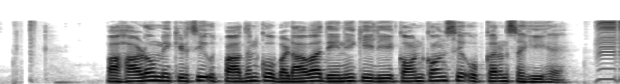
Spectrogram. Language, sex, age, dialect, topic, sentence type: Hindi, male, 18-24, Garhwali, agriculture, question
